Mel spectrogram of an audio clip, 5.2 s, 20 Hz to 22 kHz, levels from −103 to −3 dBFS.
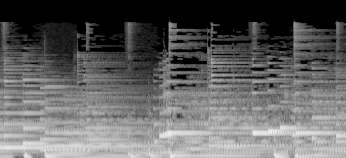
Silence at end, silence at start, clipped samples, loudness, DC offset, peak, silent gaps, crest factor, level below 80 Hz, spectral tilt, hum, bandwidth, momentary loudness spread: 0 s; 0 s; under 0.1%; -18 LUFS; under 0.1%; -4 dBFS; none; 14 dB; -26 dBFS; -7.5 dB/octave; none; 12.5 kHz; 7 LU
